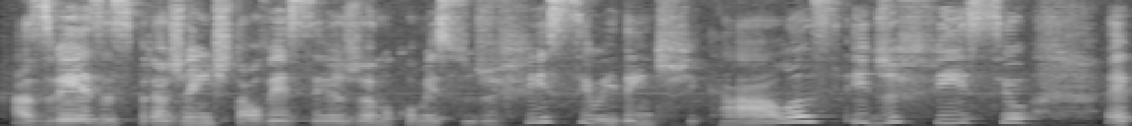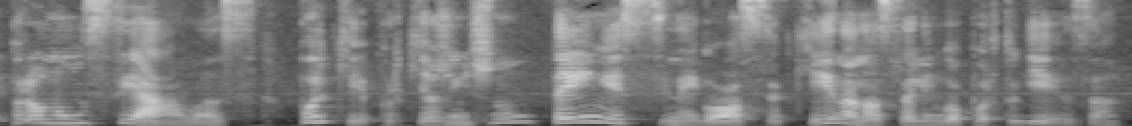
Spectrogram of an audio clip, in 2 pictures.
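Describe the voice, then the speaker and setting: A woman's voice: mid-range voice, lively intonation, normal speed, fairly bright tone. A woman from Brazil teaching an Italian pronunciation lesson, explaining patiently and sounding out Italian words aloud. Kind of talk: language lesson.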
